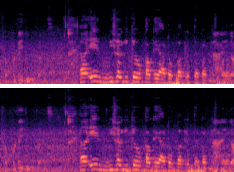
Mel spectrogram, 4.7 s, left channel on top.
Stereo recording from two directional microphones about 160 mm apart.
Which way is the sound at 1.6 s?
20° left (ahead or behind).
